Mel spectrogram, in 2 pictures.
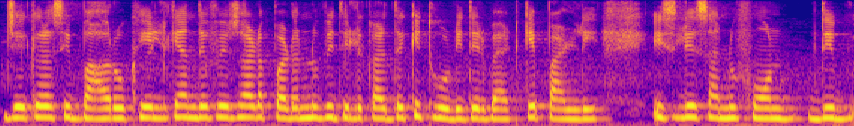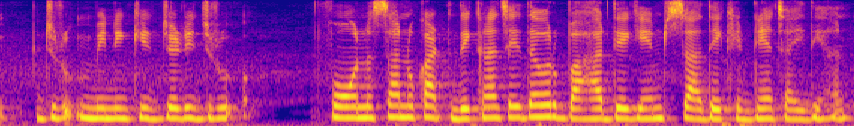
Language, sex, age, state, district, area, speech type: Punjabi, female, 18-30, Punjab, Shaheed Bhagat Singh Nagar, urban, spontaneous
